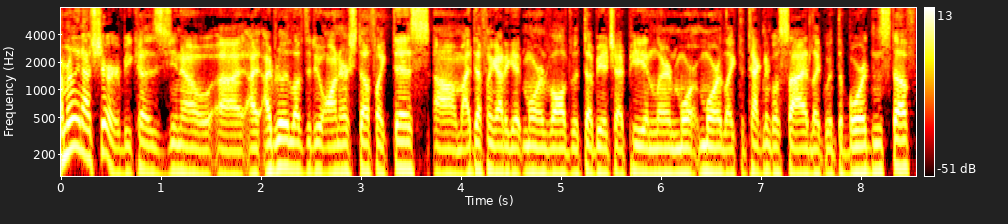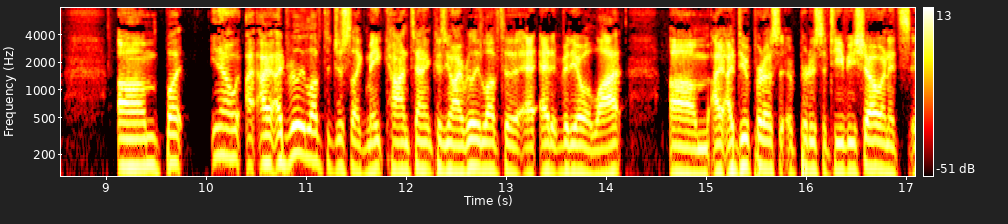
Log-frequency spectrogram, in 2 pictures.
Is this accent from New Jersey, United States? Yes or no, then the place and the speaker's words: yes; Medford, New Jersey, United States; I'm from South Jersey, like Medford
